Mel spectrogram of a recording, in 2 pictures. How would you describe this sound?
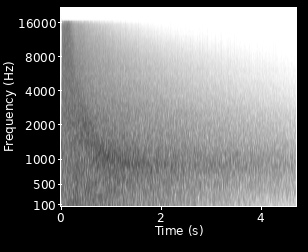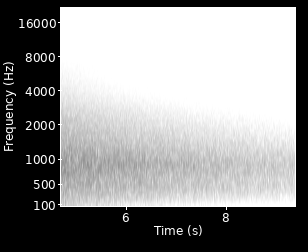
Crackin Noise Hit
riser, sound-effect, sweep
